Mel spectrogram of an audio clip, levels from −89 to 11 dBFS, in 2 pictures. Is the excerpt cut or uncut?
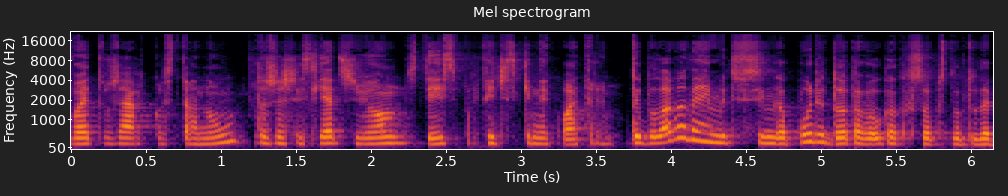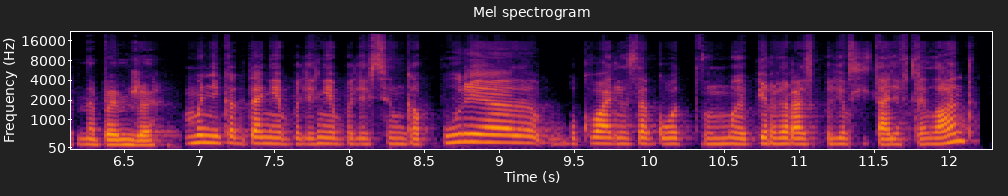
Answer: cut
